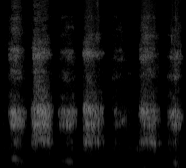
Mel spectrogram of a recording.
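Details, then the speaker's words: Bronchial breathing in a respiratory exam lecture: loud, harsh, high-pitched, hollow breath sounds in short bursts with silent gaps. The alveoli are dysfunctional and filled, so they no longer filter out the high-pitched sounds. "bronchial breathing is very harsh and high pitched. This is because alvola are broken. They're dysfunctional and there's stuff inside."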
